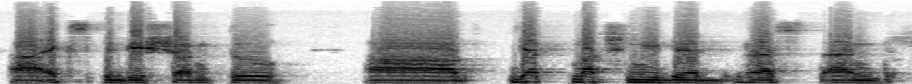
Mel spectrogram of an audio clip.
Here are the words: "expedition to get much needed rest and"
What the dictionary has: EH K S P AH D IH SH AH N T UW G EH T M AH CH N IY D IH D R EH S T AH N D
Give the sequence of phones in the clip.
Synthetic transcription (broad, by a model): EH K S P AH D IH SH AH N T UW G EH T M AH CH N IY D IH D R EH S T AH N D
